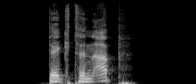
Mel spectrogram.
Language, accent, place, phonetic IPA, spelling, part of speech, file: German, Germany, Berlin, [ˌdɛktn̩ ˈap], deckten ab, verb, De-deckten ab.ogg
- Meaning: inflection of abdecken: 1. first/third-person plural preterite 2. first/third-person plural subjunctive II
